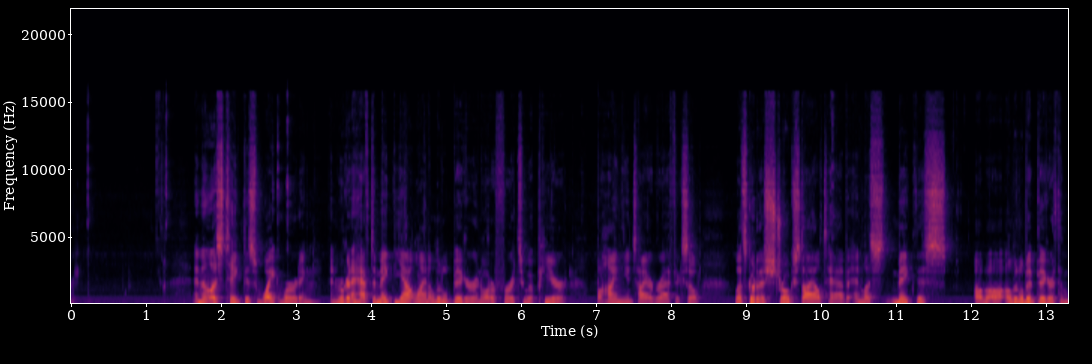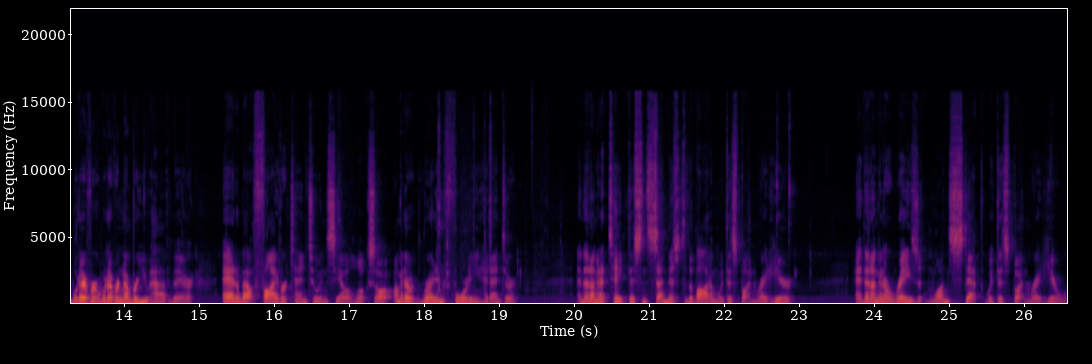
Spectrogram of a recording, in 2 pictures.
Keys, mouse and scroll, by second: 0.4-1.6 drag, 2.9 click, 9.8 click, 18.4 4, 19.0 Return, 23.0 click.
